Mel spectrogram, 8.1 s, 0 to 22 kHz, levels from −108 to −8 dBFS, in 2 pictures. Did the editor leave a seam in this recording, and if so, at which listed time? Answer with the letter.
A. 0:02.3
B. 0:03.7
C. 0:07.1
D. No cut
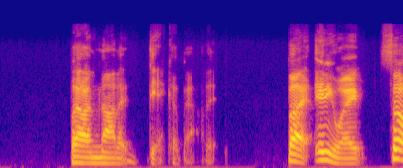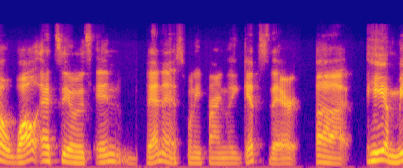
D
